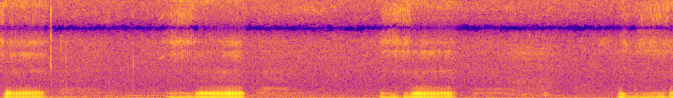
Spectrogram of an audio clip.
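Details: Snoring from a five-month-old French Bulldog.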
